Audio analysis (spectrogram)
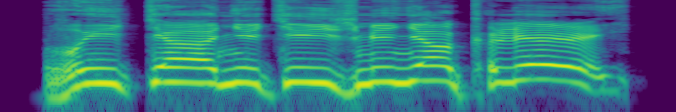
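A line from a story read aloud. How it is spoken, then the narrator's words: Thunderous shout. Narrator (Russian): громовым голосом кричал мой дядька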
